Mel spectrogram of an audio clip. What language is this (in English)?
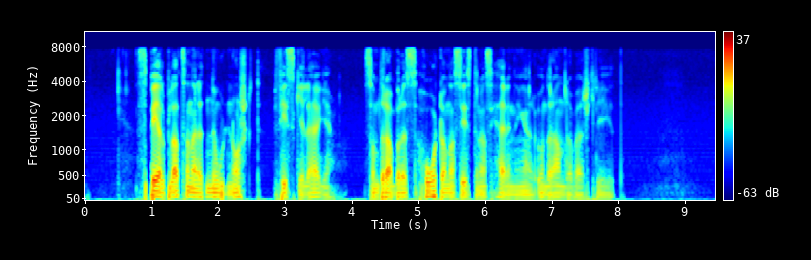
Swedish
